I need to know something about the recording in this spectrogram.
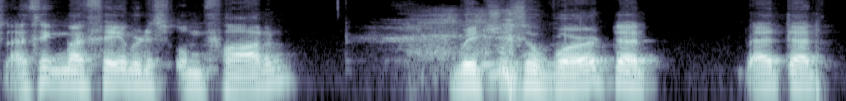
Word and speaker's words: umfahren: So when you have like umfahren, means when the A is a bit longer, it means you avoid somebody. Umfahren, and when you do it the A short, then you run that person over.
